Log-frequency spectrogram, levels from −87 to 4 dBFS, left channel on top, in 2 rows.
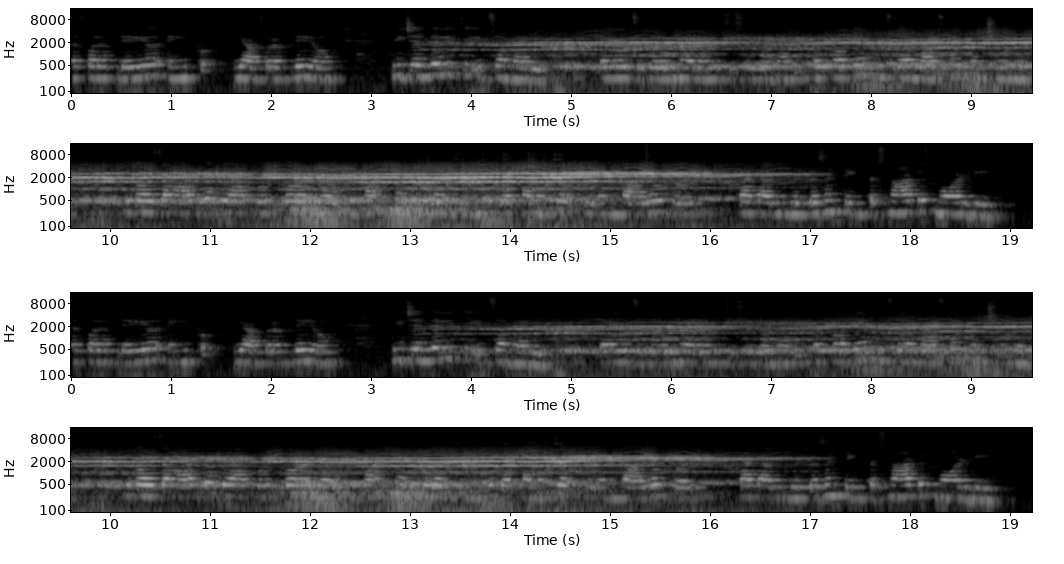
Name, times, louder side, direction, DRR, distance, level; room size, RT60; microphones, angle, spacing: voice 1, 0.0-1.4 1.6-2.6 3.2-4.9 5.3-9.6 10.1-15.8 16.3-18.8, equal, 30° left, -1 dB, 0.6 m, -42 dB
sound 1, 3.7-17.1, left 5 dB, 80° left, 0.5 m, -33 dB
2.3 x 2.3 x 2.3 m, 0.39 s
head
